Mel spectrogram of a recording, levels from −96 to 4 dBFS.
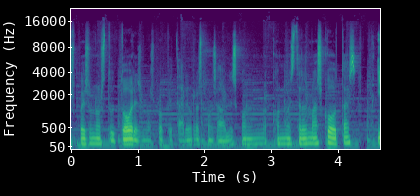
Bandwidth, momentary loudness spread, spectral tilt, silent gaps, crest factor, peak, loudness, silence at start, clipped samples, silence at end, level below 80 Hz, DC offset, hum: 15.5 kHz; 15 LU; -5 dB/octave; none; 22 dB; -8 dBFS; -29 LUFS; 0 s; under 0.1%; 0 s; -52 dBFS; under 0.1%; none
